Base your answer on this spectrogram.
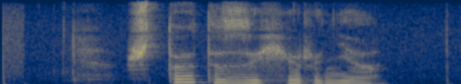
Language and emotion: Russian, neutral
